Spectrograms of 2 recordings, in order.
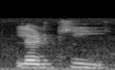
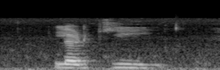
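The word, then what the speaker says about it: लड़की: Example, the word for girl in Hindi is ladki, ladki. So you hear the E ending.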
